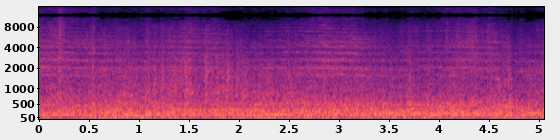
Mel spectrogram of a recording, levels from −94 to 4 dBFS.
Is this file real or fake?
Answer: real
